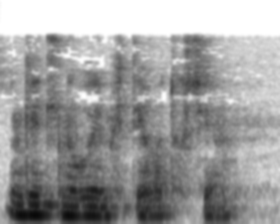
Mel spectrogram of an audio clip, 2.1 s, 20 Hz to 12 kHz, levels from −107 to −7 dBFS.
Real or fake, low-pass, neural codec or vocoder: real; 7.2 kHz; none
